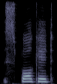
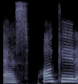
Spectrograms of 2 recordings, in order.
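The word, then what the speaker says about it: Spocket: so let's get started at first we have spock it dot co or s pocket as some people will pronounce it sprocket is an amazing platform that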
